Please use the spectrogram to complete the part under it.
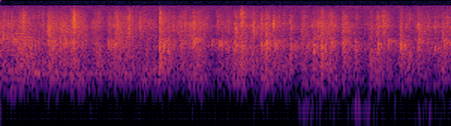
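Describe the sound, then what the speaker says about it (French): A church congregation claps and applauds for the Lord during worship, a continuous, faint and distant patter of many hands with no talking over it. "Donnez une bonne main d'acclamation au Seigneur."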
